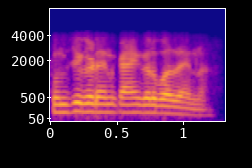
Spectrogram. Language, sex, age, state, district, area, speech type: Goan Konkani, male, 30-45, Goa, Canacona, rural, conversation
